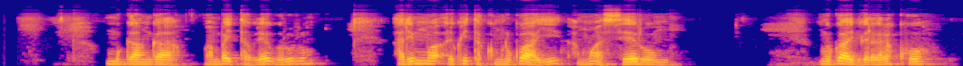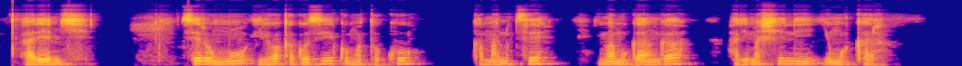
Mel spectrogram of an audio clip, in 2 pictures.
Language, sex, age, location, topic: Kinyarwanda, male, 36-49, Kigali, health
